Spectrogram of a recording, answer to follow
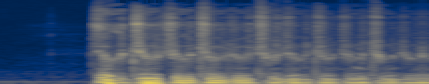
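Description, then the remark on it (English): After a brief silence, a man vocally imitates a train, aiming for a diesel locomotive, with a loud, rhythmic chugging of quick breathy puffs over a voiced hum, continuing steadily to the end. “All right, we'll start simple. Ready? A train. How's a train go?”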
